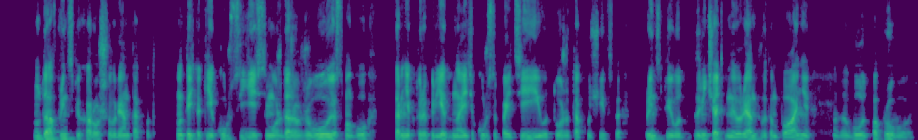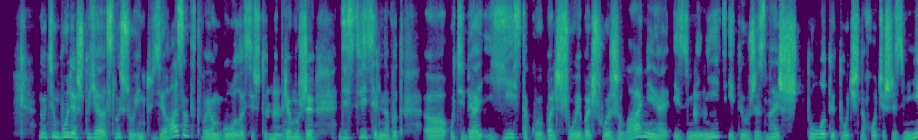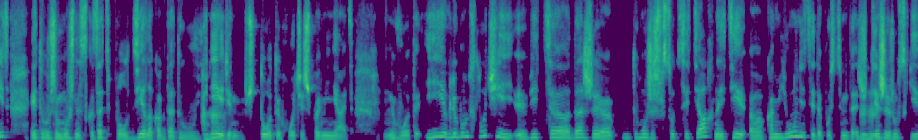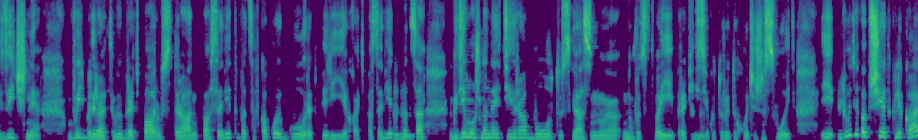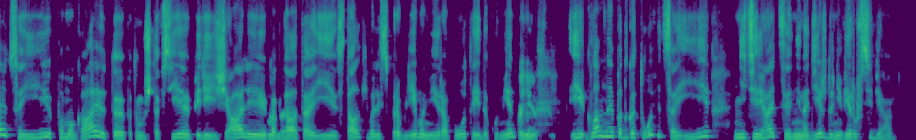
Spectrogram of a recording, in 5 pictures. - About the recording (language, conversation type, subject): Russian, advice, Как сделать первый шаг к изменениям в жизни, если мешает страх неизвестности?
- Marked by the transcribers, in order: stressed: "есть"; stressed: "что"; stressed: "уверен"; "русскоязычные" said as "русскиязычные"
